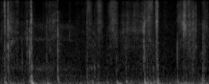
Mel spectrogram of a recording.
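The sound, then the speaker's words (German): Pokémon trading cards being sorted by hand: faint, soft flicks and rustles of card stock sliding and tapping, in a few irregular quick bursts, with no talk. “also ich, ich sortiere die Karten.”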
